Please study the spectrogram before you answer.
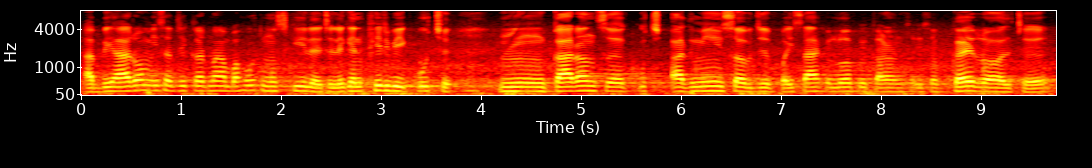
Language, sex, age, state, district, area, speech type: Maithili, female, 30-45, Bihar, Purnia, urban, spontaneous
